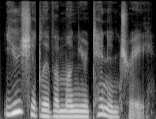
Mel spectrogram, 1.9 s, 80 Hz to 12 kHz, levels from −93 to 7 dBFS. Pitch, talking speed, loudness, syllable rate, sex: 175 Hz, 185 wpm, -15 LUFS, 4.9 syllables/s, female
